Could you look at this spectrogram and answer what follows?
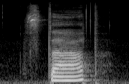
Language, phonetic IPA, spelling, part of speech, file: Czech, [ˈstaːt], stát, verb / noun, Cs-stát.ogg
- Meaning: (verb) 1. to stand 2. to stay on place 3. to stand by, to hold by 4. to cost 5. to be worth 6. to happen 7. to become; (noun) state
